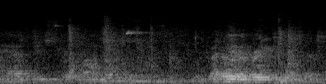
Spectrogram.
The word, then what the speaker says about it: Matos: Matos?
